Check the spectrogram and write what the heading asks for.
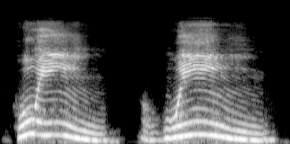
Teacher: Ruim, ruim. Perceba que você fala o in com mais intensidade. Você fala ela mais forte. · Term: oxítona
